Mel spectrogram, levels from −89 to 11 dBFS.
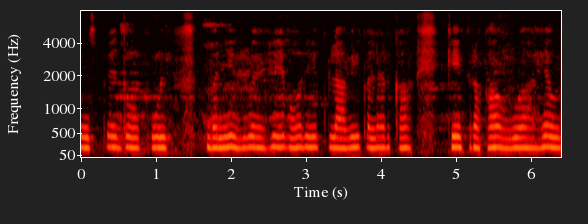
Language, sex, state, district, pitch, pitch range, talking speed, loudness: Hindi, female, Bihar, Begusarai, 210 Hz, 205-215 Hz, 160 wpm, -42 LUFS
